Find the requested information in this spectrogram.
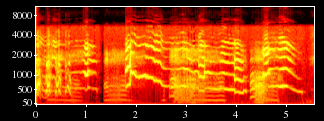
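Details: German Shepherd dog giving a long run of high, wavering whines and yelping howls that slide up and down in pitch, with brief breaks between bursts, indoors with no other clear sounds.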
